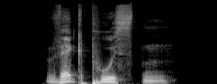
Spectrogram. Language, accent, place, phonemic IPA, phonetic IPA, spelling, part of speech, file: German, Germany, Berlin, /ˈvɛkpuːstən/, [ˈvɛkpuːstn̩], wegpusten, verb, De-wegpusten.ogg
- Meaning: to blow away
